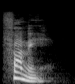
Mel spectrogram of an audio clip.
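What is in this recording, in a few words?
"funny", British English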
